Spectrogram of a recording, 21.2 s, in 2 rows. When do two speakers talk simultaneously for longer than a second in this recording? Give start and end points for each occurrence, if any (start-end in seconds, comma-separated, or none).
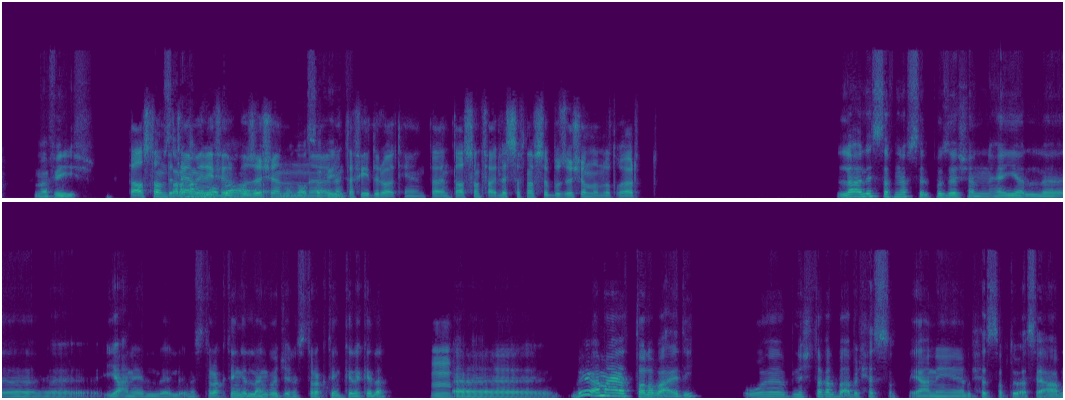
1.5-3.5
